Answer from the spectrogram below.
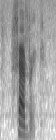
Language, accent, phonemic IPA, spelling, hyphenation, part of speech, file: English, US, /ˈfæb.ɹɪk/, fabric, fab‧ric, noun / verb, En-us-fabric.ogg
- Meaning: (noun) 1. An edifice or building 2. The act of constructing, construction, fabrication 3. The structure of anything, the manner in which the parts of a thing are united; workmanship, texture, make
